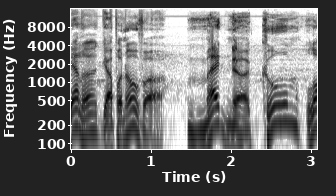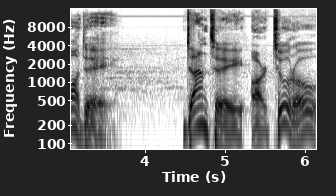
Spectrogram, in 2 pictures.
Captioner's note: none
